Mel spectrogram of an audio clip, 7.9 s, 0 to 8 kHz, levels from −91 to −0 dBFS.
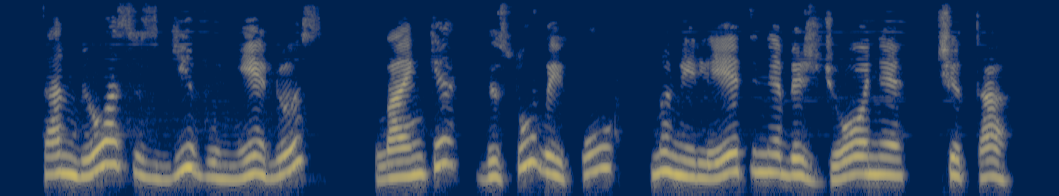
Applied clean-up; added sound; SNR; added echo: neural mask model DeepFilterNet 3.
